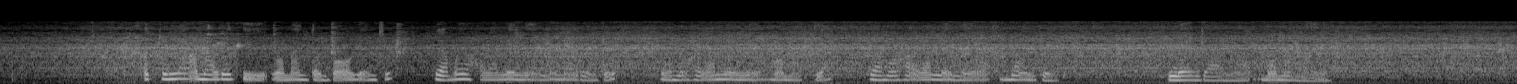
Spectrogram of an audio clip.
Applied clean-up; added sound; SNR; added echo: none; Frying (food); 1 dB; none.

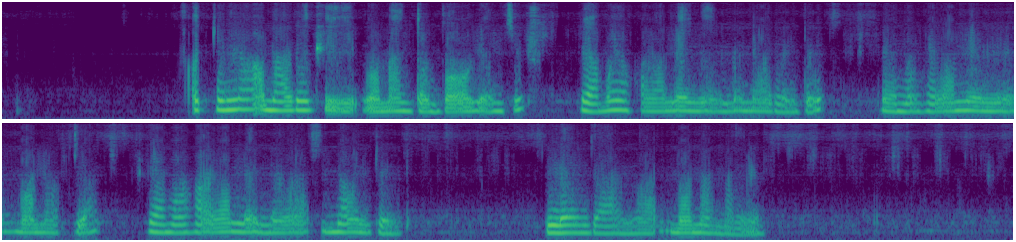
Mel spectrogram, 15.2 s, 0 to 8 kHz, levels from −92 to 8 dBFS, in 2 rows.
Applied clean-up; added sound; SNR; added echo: neural separator model SepFormer DNS4.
